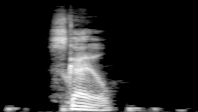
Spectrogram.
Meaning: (noun) 1. A ladder; a series of steps; a means of ascending 2. An ordered, usually numerical sequence used for measurement; means of assigning a magnitude 3. Size; scope
- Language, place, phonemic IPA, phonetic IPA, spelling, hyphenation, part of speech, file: English, Queensland, /skæɪl/, [skæɪ̯(ə)ɫ], scale, scale, noun / verb, En-au-scale.ogg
